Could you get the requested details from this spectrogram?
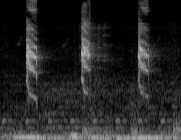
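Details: Madura long-tailed shrike on a masteran training recording. Three grating, downward-sweeping squawks come at roughly one-second intervals over a faint low hum.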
